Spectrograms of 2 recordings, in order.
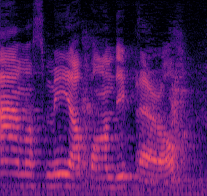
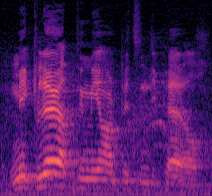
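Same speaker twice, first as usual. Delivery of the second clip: usual speaking voice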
